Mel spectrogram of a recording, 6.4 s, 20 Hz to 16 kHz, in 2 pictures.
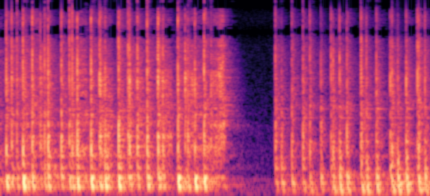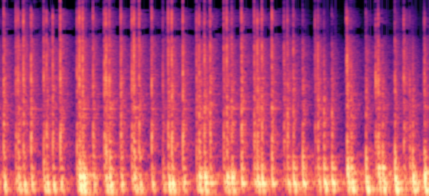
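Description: Long acrylic nails rub and scratch the sides and lid of a yellow hollow plastic storage bin with a lid, which is held up. The sound is a rapid, dense run of short, hollow clicks and scrapes with a low-mid body. It breaks off into brief silence just before the 2-second mark, then resumes steadily to the end.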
